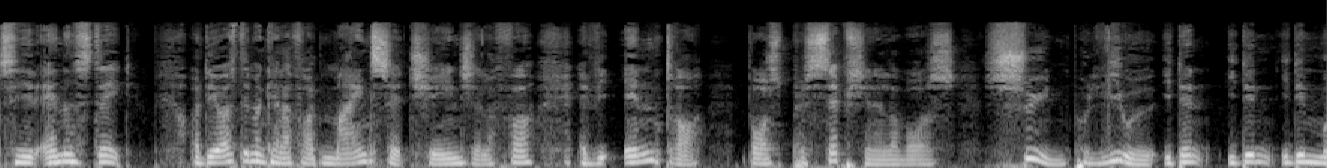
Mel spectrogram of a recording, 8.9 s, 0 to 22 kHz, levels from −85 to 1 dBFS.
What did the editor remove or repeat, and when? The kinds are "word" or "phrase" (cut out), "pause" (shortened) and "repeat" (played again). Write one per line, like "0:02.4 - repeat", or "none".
none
